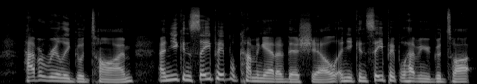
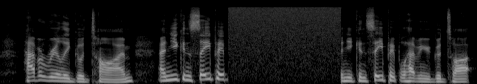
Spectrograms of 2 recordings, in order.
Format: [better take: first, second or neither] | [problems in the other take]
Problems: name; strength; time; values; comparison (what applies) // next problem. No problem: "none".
first | audio cutting out; filled with static; at 2.5 s for 1 s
